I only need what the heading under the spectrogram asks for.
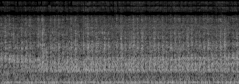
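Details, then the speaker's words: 2-litre Jaguar F-Pace with code P034200 (camshaft position sensor A circuit low), sensor unplugged, long crank before start: petrol idle with busy metallic rattle over a low pulse; timing chain or sensor suspected. "rattly, and I mean it."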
